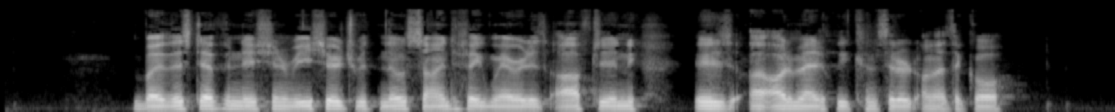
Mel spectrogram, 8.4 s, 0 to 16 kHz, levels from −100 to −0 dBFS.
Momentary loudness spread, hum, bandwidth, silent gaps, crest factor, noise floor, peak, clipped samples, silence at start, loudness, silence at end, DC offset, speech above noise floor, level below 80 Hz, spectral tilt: 7 LU; none; 11 kHz; none; 18 dB; -76 dBFS; -6 dBFS; under 0.1%; 1 s; -24 LUFS; 0.85 s; under 0.1%; 54 dB; -58 dBFS; -7 dB/octave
